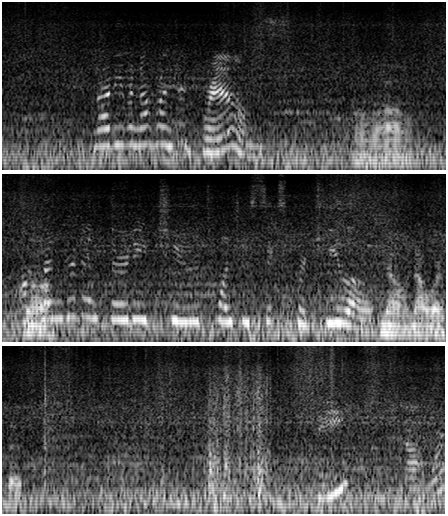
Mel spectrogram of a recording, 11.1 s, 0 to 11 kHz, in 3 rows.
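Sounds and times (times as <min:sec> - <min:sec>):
plastic crinkling and rustling: 0:00.0 - 0:04.5, 0:06.5 - 0:11.0.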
